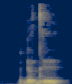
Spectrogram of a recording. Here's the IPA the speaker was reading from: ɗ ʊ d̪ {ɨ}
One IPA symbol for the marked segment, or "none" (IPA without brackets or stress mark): ɨ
